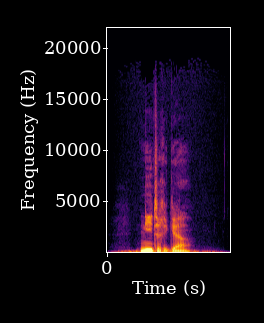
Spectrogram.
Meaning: inflection of niedrig: 1. strong/mixed nominative masculine singular 2. strong genitive/dative feminine singular 3. strong genitive plural
- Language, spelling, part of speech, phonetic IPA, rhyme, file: German, niedriger, adjective, [ˈniːdʁɪɡɐ], -iːdʁɪɡɐ, De-niedriger.ogg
